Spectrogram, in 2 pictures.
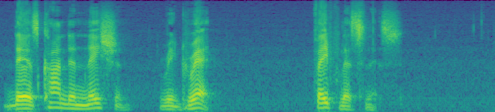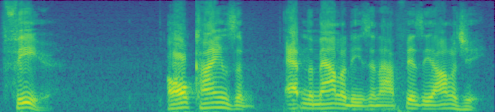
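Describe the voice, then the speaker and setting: A man talking at a fairly slow pace. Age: 60s. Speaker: preacher. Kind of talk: sermon. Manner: animated.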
